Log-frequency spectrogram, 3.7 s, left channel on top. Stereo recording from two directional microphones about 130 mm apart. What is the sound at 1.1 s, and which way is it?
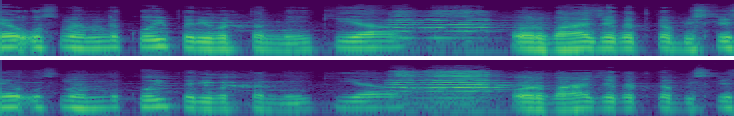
Speech, 10° left (ahead or behind).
